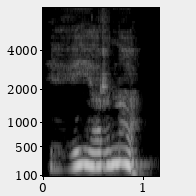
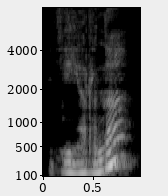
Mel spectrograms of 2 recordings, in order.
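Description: First: «Верно» higher and louder, falling at the end; through gritted teeth. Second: «Верно?» hushed, rising at the end; questioning. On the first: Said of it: "процедила сквозь зубы Аманда". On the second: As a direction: ask «Верно?» with a rising tune, seeking confirmation. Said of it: "понизив голос до едва различимого шёпота". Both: A narrator's reading.

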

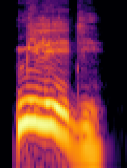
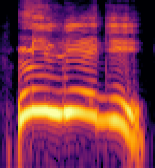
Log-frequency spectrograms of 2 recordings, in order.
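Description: First: High, loud cry of alarm; startled cry, pitched well up; exclaiming. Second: Very high, loud anguished wail; desperate, grief-stricken scream of her name; pained cry. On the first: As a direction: call out to her in shock. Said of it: "воскликнул Альт". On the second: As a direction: cry out in heartbreak at the top of the voice. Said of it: "Боль в голосе сталкера резанула по сердцу". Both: A narrator's reading.

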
